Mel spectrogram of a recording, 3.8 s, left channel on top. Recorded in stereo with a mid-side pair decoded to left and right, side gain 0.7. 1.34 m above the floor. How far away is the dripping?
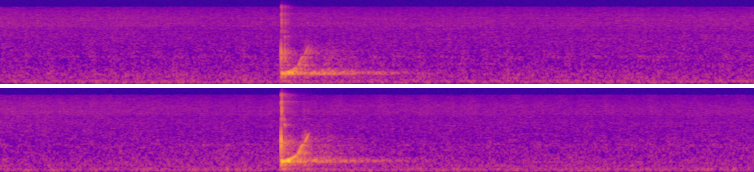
About 1.5 m.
